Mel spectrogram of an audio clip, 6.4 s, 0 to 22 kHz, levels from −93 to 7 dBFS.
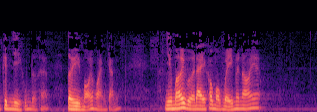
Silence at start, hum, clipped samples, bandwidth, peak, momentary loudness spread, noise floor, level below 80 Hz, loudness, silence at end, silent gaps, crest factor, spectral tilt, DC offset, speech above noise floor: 0 s; none; under 0.1%; 6.8 kHz; 0 dBFS; 19 LU; -52 dBFS; -50 dBFS; -17 LUFS; 1.15 s; none; 18 dB; -8.5 dB/octave; under 0.1%; 35 dB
